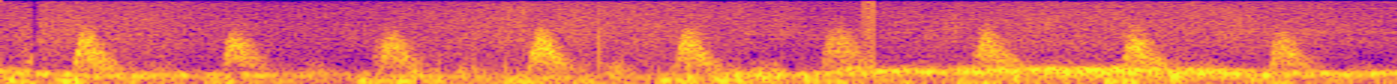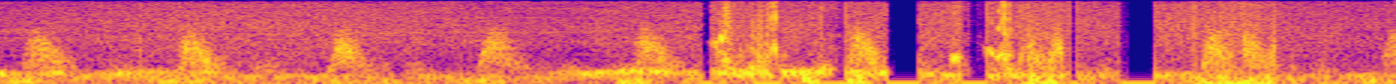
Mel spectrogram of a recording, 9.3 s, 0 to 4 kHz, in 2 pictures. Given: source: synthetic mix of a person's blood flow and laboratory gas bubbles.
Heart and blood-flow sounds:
Doppler ultrasound of blood flow; subclavian vein
7.02-7.29 s: bubbles
7.36-7.47 s: bubbles
7.80-8.10 s: bubbles
From the record:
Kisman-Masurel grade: 212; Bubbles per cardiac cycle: several, 3 to 8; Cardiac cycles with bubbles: 1 to 10%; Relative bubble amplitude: moderate (0.250 to 0.450); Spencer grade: 1 (occasional bubble signal discernible with the cardiac motion signal, with majority of cardiac periods free of bubbles); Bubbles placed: anywhere in the cardiac cycle

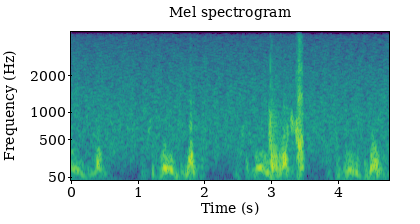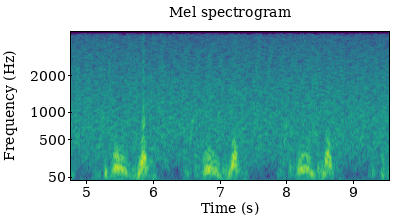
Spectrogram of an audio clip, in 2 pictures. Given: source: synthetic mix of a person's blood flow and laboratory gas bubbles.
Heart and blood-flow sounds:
Doppler ultrasound of blood flow; precordium
2.95-3.51 s: bubbles
From the record:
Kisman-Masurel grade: 213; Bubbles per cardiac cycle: several, 3 to 8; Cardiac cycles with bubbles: 1 to 10%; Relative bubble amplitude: loud (0.450 to 0.775); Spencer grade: 1 (occasional bubble signal discernible with the cardiac motion signal, with majority of cardiac periods free of bubbles); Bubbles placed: anywhere in the cardiac cycle

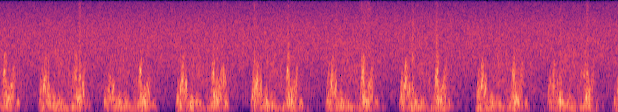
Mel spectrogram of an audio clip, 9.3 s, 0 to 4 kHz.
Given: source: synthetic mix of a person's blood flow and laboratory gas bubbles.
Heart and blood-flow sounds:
Doppler ultrasound of blood flow; precordium
3.33-3.45 s: bubbles
3.78-3.87 s: bubbles
5.41-5.58 s: bubbles
6.16-6.23 s: bubbles
From the record:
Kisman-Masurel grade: 123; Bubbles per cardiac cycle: 1 to 2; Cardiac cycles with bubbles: 10 to 50%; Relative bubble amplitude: loud (0.450 to 0.775); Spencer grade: 2 (many but less than half of the cardiac periods contain bubble signals, singularly or in groups); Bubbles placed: anywhere in the cardiac cycle

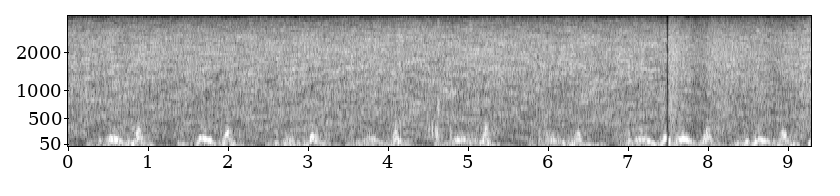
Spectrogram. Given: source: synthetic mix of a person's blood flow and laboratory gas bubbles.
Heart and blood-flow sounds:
Doppler ultrasound of blood flow; precordium
4.46-4.71 s: bubbles
4.76-4.81 s: bubbles
From the record:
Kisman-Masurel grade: 223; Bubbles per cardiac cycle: several, 3 to 8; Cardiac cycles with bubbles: 10 to 50%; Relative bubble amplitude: loud (0.450 to 0.775); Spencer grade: 2 (many but less than half of the cardiac periods contain bubble signals, singularly or in groups); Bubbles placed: only in the low amplitude regions of the cardiac cycle

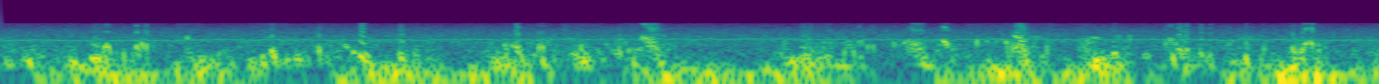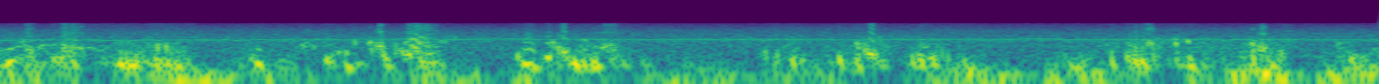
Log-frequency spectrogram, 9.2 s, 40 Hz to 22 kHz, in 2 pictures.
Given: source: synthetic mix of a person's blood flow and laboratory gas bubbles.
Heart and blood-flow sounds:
Doppler ultrasound of blood flow; precordium
0.00-0.55 s: bubbles
0.58-0.67 s: bubbles
0.75-1.52 s: bubbles
1.65-2.27 s: bubbles
2.65-2.93 s: bubbles
2.95-3.53 s: bubbles
3.58-4.46 s: bubbles
4.54-5.25 s: bubbles
5.38-5.52 s: bubbles
5.55-6.12 s: bubbles
6.28-6.79 s: bubbles
7.12-7.29 s: bubbles
7.33-7.58 s: bubbles
7.61-7.85 s: bubbles
8.25-8.92 s: bubbles
9.04-9.12 s: bubbles
9.17-9.20 s: bubbles
From the record:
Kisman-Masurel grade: 332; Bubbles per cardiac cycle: rolling drumbeat, 9 or more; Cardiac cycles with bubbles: 50 to 99%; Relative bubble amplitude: moderate (0.250 to 0.450); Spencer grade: 3 (all of the cardiac periods contain showers or single bubble signals, but not dominating or overriding the cardiac motion signals); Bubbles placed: anywhere in the cardiac cycle

